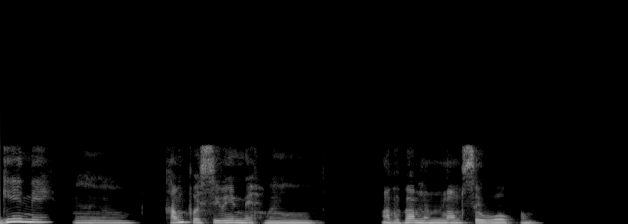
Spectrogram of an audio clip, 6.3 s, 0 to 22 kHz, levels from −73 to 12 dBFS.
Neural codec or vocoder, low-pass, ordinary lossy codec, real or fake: codec, 16 kHz, 2 kbps, FunCodec, trained on Chinese and English, 25 frames a second; none; none; fake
